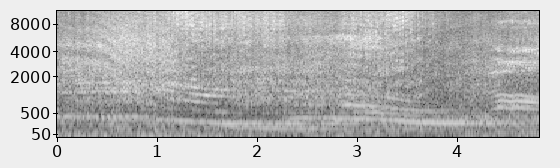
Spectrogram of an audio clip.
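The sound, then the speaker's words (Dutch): A loud racing engine screams past on a track, its pitch sliding down as it goes by, then another high whine rises near the end over steady roaring track noise. The passing car is the one Valentino Rossi drives. “Ja, dat geluid was mooi.”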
